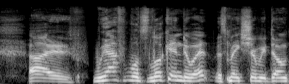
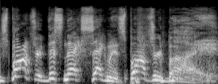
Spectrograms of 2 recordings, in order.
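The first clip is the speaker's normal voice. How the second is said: mock ad read; 4 semitones higher than usual. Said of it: "mock sponsor read".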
